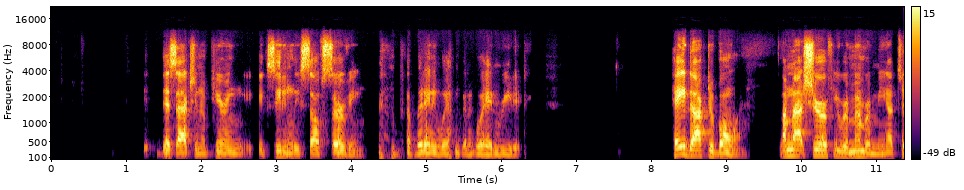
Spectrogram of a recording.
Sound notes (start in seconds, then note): 4.4 chuckle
